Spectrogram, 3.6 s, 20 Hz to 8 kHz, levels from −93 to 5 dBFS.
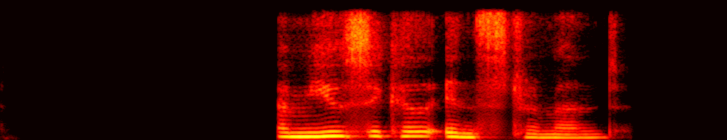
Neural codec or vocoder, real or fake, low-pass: codec, 24 kHz, 0.5 kbps, DualCodec; fake; 7.2 kHz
